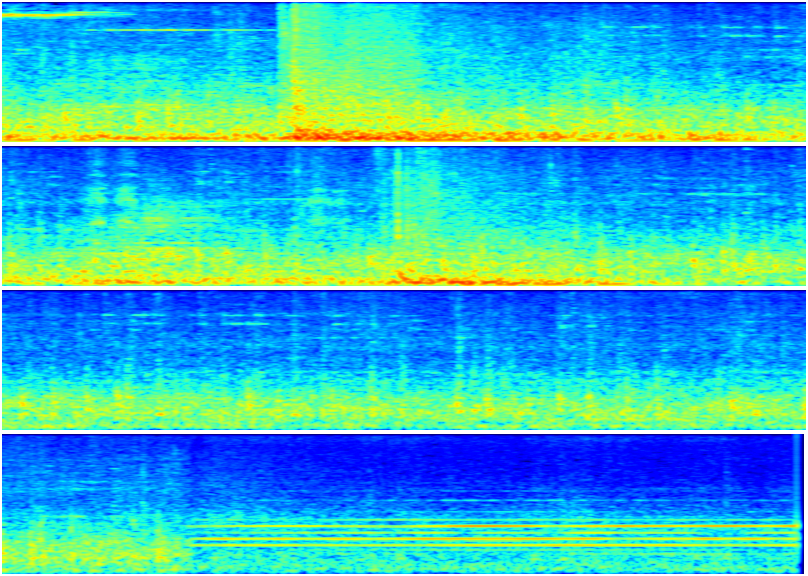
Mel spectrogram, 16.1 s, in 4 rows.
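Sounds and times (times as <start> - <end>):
train wheels clattering on rails: 0.0 - 13.1.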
